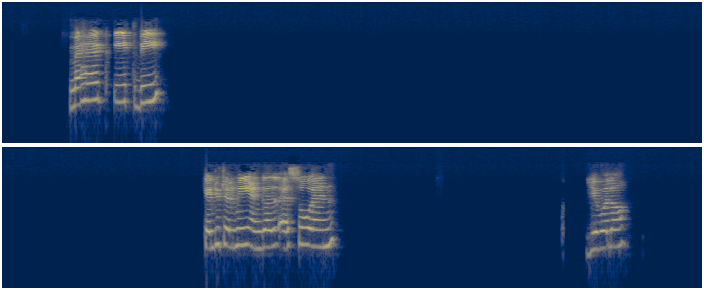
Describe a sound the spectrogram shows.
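A woman speaks calmly through a microphone in short bursts.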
